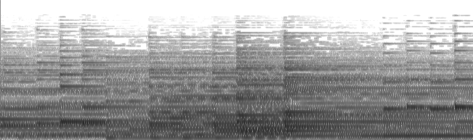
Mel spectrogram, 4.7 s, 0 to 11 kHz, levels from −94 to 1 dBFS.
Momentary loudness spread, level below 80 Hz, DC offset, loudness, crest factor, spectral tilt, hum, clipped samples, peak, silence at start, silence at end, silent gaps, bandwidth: 6 LU; -34 dBFS; under 0.1%; -19 LUFS; 14 dB; -8.5 dB/octave; none; under 0.1%; -4 dBFS; 0 s; 0 s; none; 7 kHz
